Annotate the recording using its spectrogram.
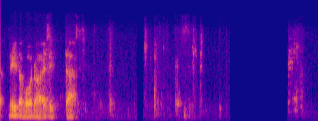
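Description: A middle-aged man speaks calmly through an online call.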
